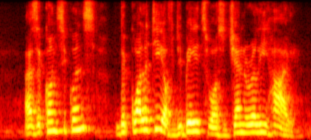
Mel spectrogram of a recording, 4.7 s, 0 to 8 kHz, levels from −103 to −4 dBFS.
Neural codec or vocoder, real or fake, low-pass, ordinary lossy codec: codec, 16 kHz, 8 kbps, FunCodec, trained on Chinese and English, 25 frames a second; fake; none; none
